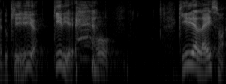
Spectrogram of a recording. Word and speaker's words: Kyrie eleison: A pronúncia do grego é Kyrie eleison, Christe eleison e Kyrie eleison. Só que a igreja é latina, né? A igreja romana, católica. E aí, quando usou o latim, aí ficou essa pronúncia latinizada, Kyrie.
